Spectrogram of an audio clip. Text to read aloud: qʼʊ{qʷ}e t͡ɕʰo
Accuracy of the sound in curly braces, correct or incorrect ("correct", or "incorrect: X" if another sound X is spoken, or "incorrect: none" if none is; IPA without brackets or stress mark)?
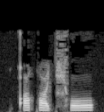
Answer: correct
